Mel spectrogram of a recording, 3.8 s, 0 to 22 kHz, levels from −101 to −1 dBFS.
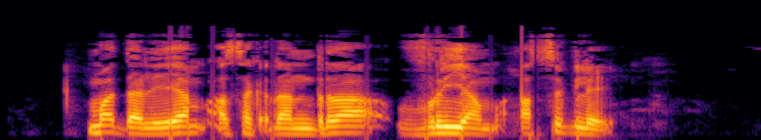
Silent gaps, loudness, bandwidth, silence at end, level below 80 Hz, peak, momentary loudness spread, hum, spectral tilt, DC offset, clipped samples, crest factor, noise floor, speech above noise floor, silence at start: none; -15 LUFS; 9.4 kHz; 0.75 s; -50 dBFS; 0 dBFS; 8 LU; none; -5.5 dB/octave; under 0.1%; under 0.1%; 16 dB; -63 dBFS; 49 dB; 0.45 s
